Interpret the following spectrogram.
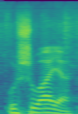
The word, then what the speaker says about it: Ushuaia: Yeah, how do you pronounce it? Ushuaia? Ushuaia, okay.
